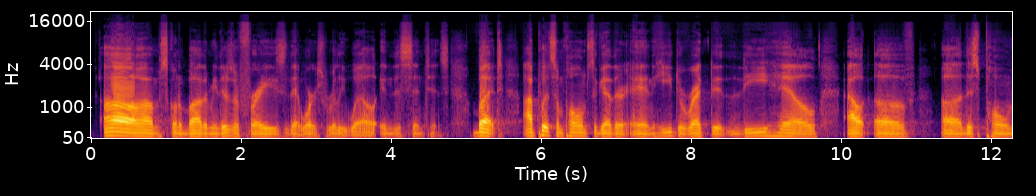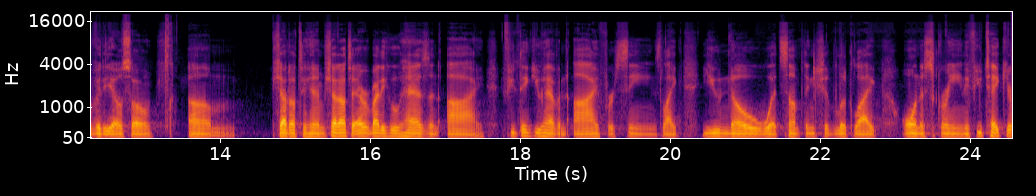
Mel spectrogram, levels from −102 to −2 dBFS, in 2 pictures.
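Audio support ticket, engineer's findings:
Dropout at 18.55 s: a block of digital silence, about 17 ms long, hard cut out and straight back with no fade, heard as a short hole. Probable component is the output path, most likely the buffer not getting filled in time and zeros going out instead. The Opus layer underneath (24 kbps hybrid, fullband) just carries it through.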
